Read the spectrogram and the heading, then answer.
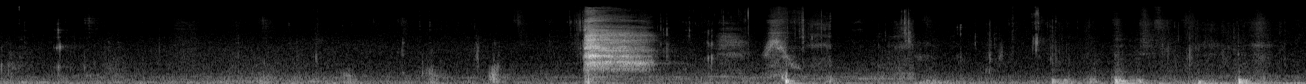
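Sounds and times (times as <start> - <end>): soft chewing: 2.2 - 5.8, 6.6 - 13.0.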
